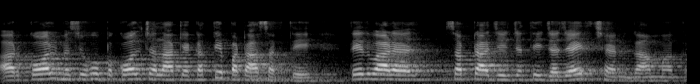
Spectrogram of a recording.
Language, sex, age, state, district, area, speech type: Maithili, female, 45-60, Bihar, Madhubani, rural, spontaneous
